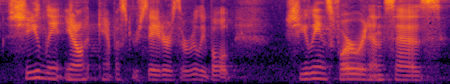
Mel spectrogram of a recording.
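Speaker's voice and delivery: ordinary delivery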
